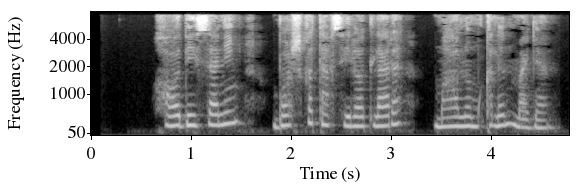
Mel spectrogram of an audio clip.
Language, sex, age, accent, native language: Uzbek, female, 18-24, Navoiy, Uzbek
